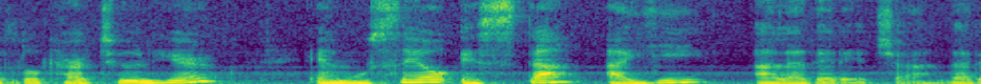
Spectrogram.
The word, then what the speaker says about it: está: Make sure that when you speak, you are putting the stress firmly on that last syllable, and that will help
